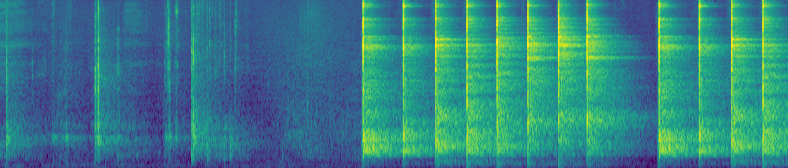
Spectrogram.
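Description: Hammer striking a screwdriver used as a chisel, chipping plaster out around a plug-socket hole in a wall. A few scattered knocks and scrapes come first, then from about halfway a quick, even run of sharp strikes, about three a second, with a short break near the end.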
